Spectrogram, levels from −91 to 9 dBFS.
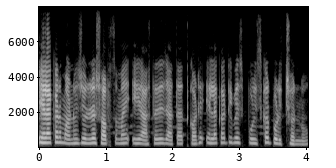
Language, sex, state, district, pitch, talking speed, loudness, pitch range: Bengali, female, Jharkhand, Jamtara, 245 Hz, 175 wpm, -23 LUFS, 220-270 Hz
